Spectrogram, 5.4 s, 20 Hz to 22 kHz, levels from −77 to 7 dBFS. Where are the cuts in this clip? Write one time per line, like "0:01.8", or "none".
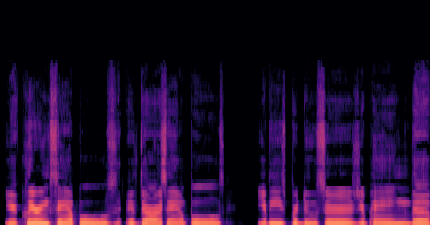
0:01.5
0:02.0
0:03.4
